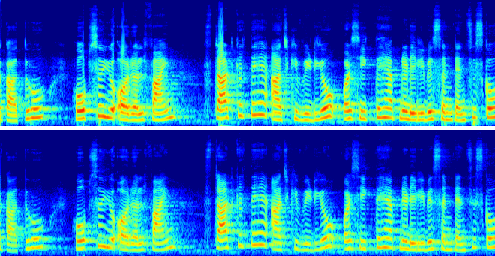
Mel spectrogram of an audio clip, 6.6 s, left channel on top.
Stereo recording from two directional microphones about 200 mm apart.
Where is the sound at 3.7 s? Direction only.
15° left (ahead or behind).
